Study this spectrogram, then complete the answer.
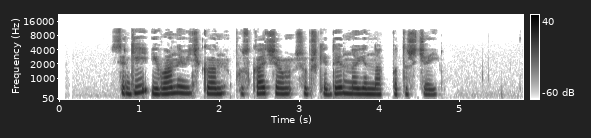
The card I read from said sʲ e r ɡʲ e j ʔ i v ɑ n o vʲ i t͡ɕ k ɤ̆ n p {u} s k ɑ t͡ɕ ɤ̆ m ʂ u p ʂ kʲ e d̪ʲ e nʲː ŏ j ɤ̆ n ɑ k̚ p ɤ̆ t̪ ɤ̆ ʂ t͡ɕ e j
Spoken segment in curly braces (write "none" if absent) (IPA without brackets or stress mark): u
